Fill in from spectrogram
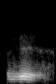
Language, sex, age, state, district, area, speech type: Hindi, male, 60+, Uttar Pradesh, Ghazipur, rural, conversation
